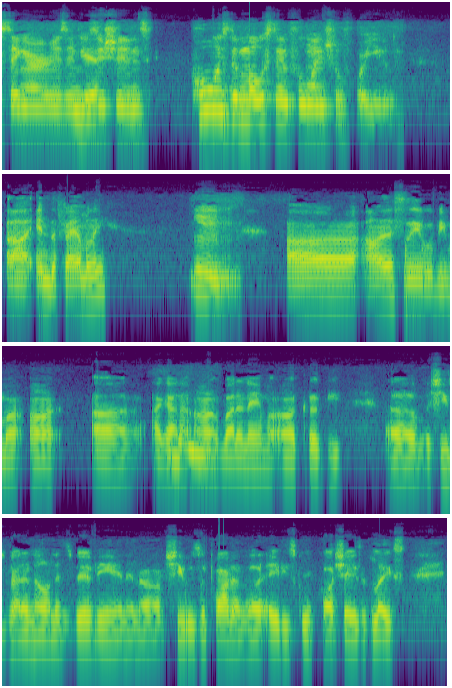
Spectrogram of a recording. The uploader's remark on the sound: a special Instagram Live #WFH edition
